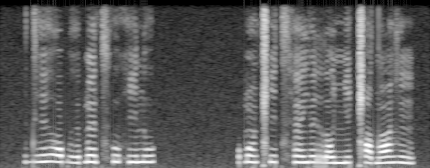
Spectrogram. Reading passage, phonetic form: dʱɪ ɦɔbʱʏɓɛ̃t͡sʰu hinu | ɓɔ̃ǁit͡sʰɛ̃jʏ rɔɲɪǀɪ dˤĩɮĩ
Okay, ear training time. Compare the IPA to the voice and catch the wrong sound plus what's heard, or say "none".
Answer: ǀ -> ǁ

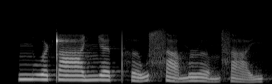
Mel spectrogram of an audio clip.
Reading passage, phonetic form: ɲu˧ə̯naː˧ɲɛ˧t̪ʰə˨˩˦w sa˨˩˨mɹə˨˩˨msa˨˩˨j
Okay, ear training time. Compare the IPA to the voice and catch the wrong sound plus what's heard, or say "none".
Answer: n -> ʈ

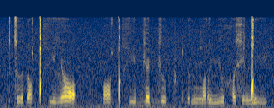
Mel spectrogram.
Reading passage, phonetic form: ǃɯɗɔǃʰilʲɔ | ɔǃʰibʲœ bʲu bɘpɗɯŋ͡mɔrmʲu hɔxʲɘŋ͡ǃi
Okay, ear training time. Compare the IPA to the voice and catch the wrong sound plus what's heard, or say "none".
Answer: ǃ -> t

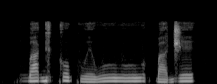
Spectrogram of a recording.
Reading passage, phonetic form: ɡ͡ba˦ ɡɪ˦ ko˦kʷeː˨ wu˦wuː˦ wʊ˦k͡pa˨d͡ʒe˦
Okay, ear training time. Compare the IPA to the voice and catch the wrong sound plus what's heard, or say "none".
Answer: u˦ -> uː˦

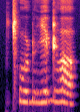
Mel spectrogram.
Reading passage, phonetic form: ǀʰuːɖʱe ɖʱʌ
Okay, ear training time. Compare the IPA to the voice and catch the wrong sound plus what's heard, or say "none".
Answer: e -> i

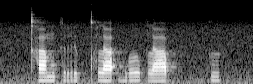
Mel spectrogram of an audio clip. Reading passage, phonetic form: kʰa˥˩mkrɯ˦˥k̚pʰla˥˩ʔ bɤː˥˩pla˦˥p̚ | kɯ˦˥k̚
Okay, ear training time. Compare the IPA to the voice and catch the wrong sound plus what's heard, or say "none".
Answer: none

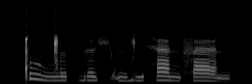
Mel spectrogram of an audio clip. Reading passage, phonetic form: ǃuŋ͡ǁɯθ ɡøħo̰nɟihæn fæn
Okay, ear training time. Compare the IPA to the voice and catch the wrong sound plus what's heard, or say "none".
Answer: ħ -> ç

